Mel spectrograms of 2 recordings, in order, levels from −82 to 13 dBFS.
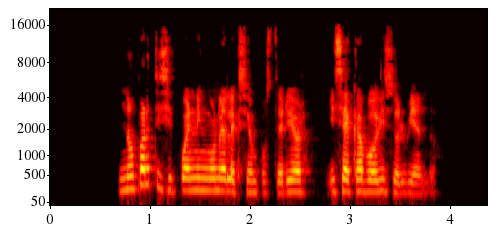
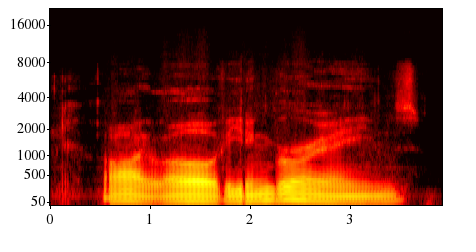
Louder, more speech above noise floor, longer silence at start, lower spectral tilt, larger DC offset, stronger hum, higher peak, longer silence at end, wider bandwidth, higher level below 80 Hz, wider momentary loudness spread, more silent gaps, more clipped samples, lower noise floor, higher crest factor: second, -24 LUFS vs -18 LUFS; first, over 65 dB vs 33 dB; first, 0.7 s vs 0.55 s; second, -1.5 dB/octave vs -9.5 dB/octave; neither; neither; second, -6 dBFS vs 0 dBFS; first, 0.55 s vs 0.3 s; first, 16 kHz vs 8 kHz; second, -74 dBFS vs -30 dBFS; second, 9 LU vs 15 LU; neither; neither; first, under -90 dBFS vs -50 dBFS; about the same, 20 dB vs 18 dB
